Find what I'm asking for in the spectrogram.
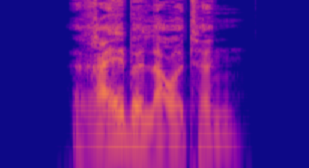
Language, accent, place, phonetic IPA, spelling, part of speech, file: German, Germany, Berlin, [ˈʁaɪ̯bəˌlaʊ̯tn̩], Reibelauten, noun, De-Reibelauten.ogg
- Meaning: dative plural of Reibelaut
